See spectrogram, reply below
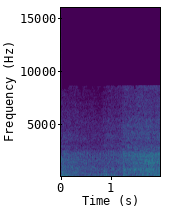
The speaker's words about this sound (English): Oh. We're on a boat. Yeah, we're on a boat.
